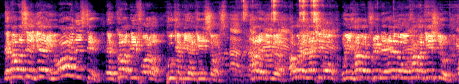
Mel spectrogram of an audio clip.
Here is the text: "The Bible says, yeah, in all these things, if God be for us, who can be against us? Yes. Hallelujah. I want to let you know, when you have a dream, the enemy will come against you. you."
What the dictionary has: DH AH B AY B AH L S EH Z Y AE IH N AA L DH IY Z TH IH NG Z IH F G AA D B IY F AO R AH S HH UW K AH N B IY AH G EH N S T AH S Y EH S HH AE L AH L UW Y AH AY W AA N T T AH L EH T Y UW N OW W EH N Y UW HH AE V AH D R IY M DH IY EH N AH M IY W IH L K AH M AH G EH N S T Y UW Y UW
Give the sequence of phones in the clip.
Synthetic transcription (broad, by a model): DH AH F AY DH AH S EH Y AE IH N AA L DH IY S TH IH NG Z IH G AA D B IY F AO R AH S HH UW K AH N B IY AH G EH N S T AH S S HH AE L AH L UW Y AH AY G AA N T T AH L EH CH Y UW N OW W EH N Y UW HH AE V AH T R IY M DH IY EH N AH M IY W IH L K AH M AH G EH N S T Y Y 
